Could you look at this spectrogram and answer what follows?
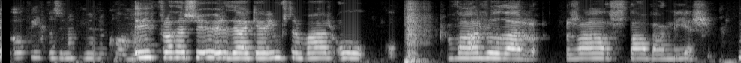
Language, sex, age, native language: Icelandic, female, 13, Icelandic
